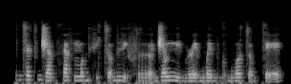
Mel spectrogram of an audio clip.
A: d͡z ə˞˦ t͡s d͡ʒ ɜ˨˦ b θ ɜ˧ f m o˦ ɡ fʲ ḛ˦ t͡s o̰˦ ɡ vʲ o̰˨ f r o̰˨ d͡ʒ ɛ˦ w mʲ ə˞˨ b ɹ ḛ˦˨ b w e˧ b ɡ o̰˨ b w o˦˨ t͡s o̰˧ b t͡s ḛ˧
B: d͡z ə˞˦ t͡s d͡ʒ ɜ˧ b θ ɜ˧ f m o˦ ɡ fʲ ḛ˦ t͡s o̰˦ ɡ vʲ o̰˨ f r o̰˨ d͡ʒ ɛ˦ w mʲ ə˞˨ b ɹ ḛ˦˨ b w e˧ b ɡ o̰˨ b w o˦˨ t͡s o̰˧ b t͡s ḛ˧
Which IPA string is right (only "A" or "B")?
A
